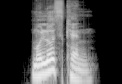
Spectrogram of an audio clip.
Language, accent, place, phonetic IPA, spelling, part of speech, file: German, Germany, Berlin, [mɔˈluskn̩], Mollusken, noun, De-Mollusken.ogg
- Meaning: plural of Molluske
